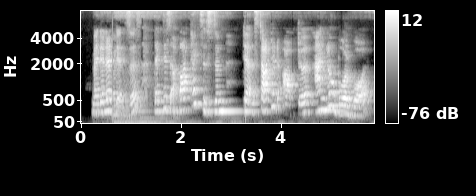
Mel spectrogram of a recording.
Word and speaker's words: apartheid: Apartheid system, apartheid, A-P-A-R-T-H-E-I-D, which is pronounced as apartheid.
